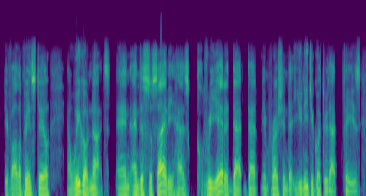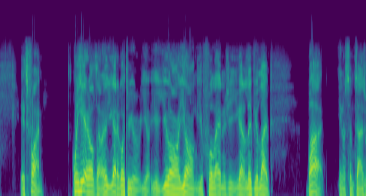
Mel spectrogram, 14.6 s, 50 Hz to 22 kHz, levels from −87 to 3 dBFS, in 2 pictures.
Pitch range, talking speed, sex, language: 105-130 Hz, 215 wpm, male, English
